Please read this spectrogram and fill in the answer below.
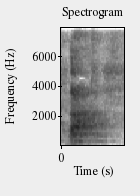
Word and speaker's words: QUAC: 2005-06 we changed our name to Queensland Association for Healthy Communities, which we pronounced QUAC.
